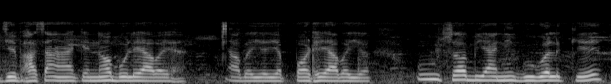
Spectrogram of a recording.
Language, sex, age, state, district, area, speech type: Maithili, male, 18-30, Bihar, Muzaffarpur, rural, spontaneous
